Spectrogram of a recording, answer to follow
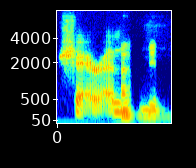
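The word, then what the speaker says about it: Charon: was also named sharon so he made it the pronunciation to match her i have no idea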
